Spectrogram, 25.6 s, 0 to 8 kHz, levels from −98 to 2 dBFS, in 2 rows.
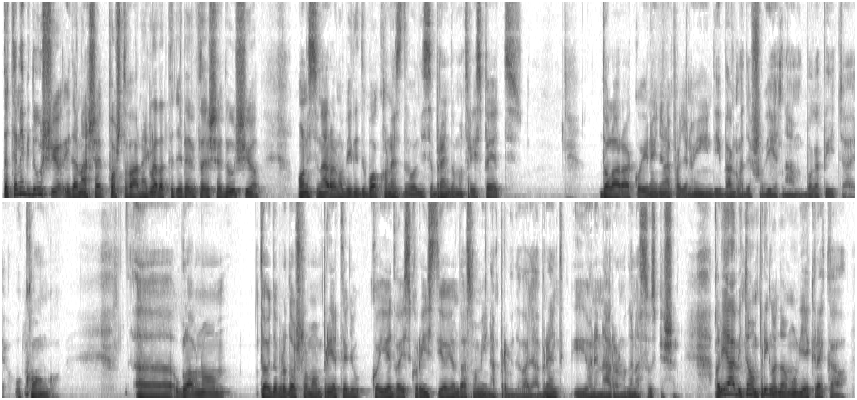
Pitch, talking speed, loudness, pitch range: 115 Hz, 165 wpm, -23 LUFS, 95-135 Hz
